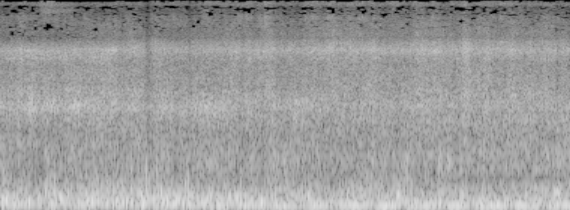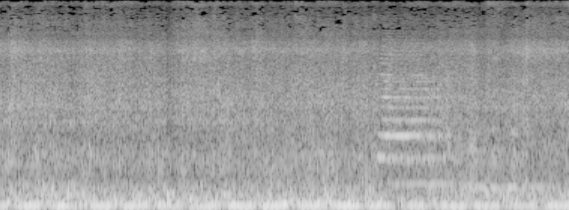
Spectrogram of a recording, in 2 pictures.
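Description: Uttara Devi passenger train running at speed, heard at an open carriage window: a steady rush of wind and rail noise over a low, pulsing rumble of the wheels on the track. Near the end the train's horn sounds briefly, then holds on a lower note, faint under the running noise.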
